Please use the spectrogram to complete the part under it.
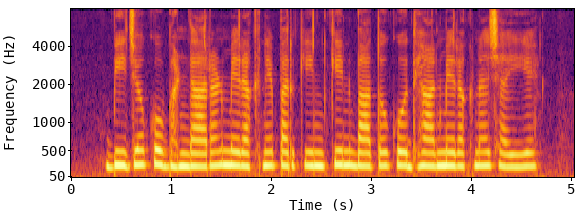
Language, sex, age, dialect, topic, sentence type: Hindi, female, 18-24, Garhwali, agriculture, question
